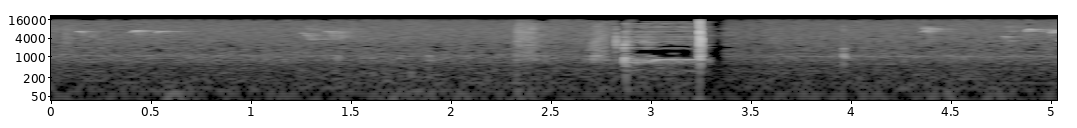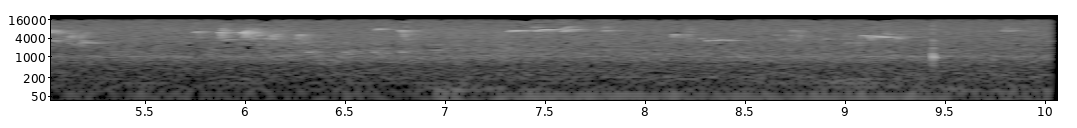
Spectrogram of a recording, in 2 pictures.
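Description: Small birds giving short, high chirps here and there over a faint steady outdoor background, with a brief loud burst of noise about three seconds in that cuts off sharply.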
